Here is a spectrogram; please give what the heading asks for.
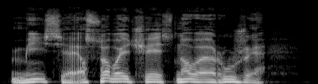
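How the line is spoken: Growled. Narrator (Russian): прорычал

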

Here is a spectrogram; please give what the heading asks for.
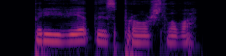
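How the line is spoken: Muttering. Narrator (Russian): Бормочет она

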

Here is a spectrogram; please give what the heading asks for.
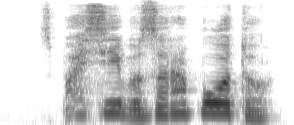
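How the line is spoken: Whisper in the ear. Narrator (Russian): шепнула Холли ему в ухо

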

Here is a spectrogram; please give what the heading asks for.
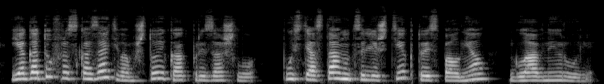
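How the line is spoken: Calm. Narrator (Russian): спокойно сказал

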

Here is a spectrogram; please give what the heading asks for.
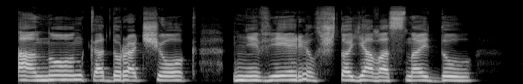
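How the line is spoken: Crying, smiling through tears. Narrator (Russian): Плакала она и сквозь слезы улыбалась

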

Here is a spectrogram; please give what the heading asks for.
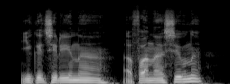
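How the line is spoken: Icy question. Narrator (Russian): спросил он ледяным тоном

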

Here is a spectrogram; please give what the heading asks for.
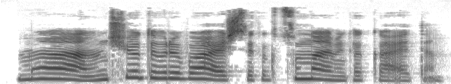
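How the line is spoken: Sleepy mumble. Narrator (Russian): Сонно пробормотала она

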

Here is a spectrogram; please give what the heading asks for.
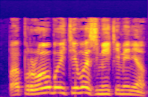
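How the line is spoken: Defiant roar. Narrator (Russian): проревел он, бросая им вызов

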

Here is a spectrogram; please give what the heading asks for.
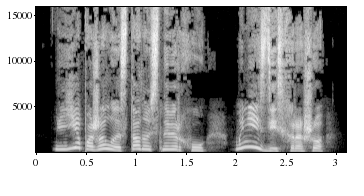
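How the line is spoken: Squeaky. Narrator (Russian): пискнул предатель Сив

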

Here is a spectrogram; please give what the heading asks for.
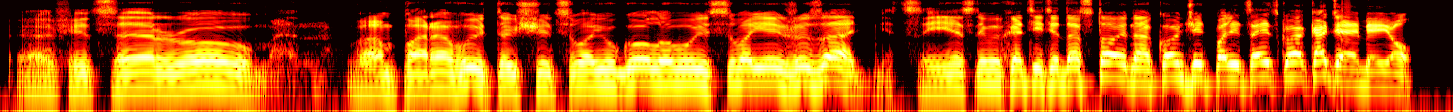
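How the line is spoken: Shout in an altered voice. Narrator (Russian): крикнула она не своим голосом

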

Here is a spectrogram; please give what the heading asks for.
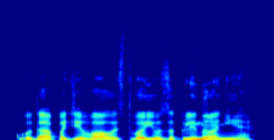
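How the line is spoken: Growling. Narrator (Russian): прорычал Кощей

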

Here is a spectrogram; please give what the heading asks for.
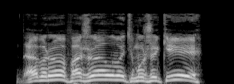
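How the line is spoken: Shouted with a big smile. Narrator (Russian): крикнул я и улыбнулся, что есть мочи

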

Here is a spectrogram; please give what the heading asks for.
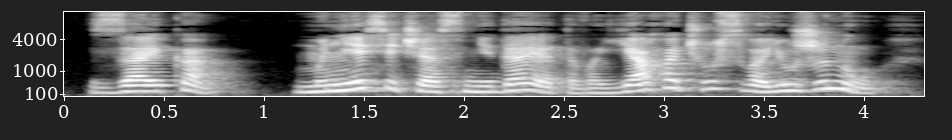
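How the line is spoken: Growled. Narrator (Russian): прорычал Альфа

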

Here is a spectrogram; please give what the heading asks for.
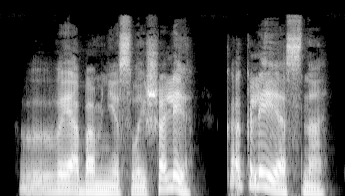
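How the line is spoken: Hoarse laugh. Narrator (Russian): Петри хрипло рассмеялся

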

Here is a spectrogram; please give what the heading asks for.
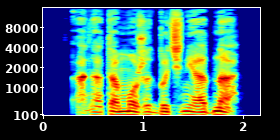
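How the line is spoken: Furious whisper. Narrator (Russian): прошептал мне яростно дружинник

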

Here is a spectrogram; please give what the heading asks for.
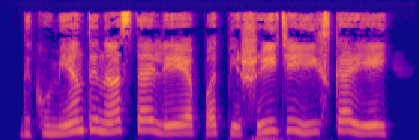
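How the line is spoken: Soft singing. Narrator (Russian): тихонько начал напевать Волкович

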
